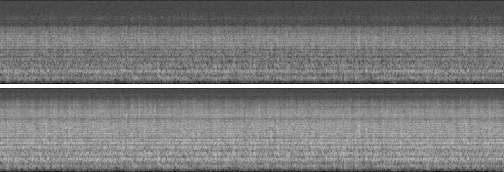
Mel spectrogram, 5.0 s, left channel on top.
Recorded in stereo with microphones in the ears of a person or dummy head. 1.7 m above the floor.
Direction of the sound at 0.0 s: 65° right (ahead or behind).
